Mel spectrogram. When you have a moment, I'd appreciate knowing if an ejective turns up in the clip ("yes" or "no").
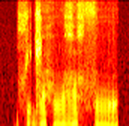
no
